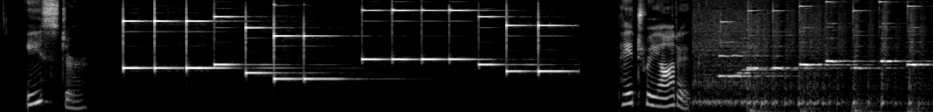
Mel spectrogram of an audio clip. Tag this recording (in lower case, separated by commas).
tick-tock, speech, music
